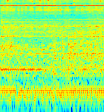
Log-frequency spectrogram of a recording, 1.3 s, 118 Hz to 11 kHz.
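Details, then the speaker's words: DIY 3D printer/mill stepper motors on half-stepping micro-stepping, with the voltage being tweaked back to 12 V: a steady buzzing whine with a faint fast pulse. Rough stepper noise that depends on where the motors stop; the cause is not confirmed. "seems like depending on where they stop with a micro stepping they sound horrible so hopefully I'll single step those"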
